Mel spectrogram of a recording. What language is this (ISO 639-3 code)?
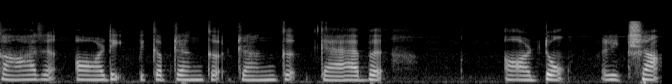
tel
